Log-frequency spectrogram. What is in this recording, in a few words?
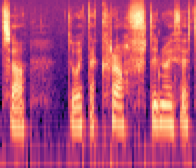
"crofft", Welsh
